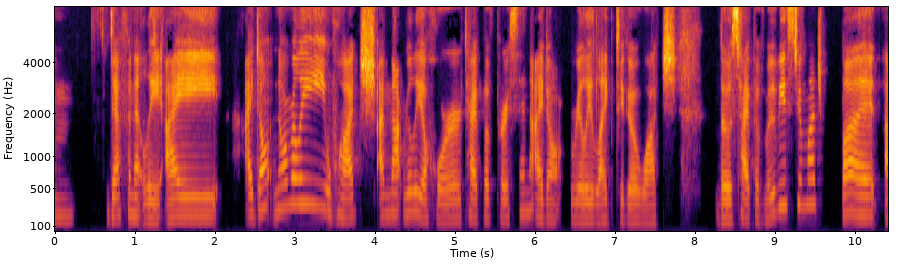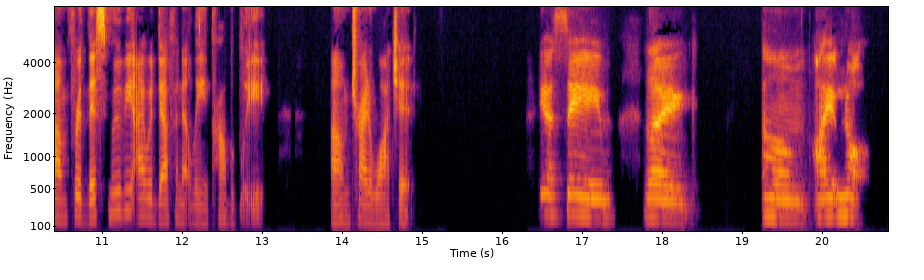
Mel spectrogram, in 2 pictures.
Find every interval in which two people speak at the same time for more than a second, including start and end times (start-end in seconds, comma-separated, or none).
none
